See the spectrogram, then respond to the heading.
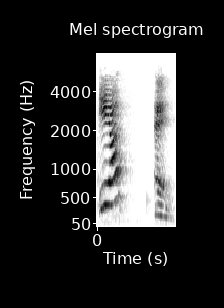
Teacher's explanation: कंठोष्ठ है ओ और औ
